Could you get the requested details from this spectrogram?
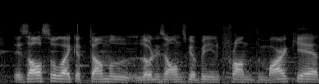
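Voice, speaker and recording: Music plays in the background as a man speaks at medium pitch with fairly even intonation. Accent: non-native. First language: not English. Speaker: gaming video creator. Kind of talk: tutorial. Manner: halting.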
